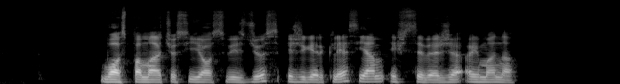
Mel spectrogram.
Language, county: Lithuanian, Šiauliai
